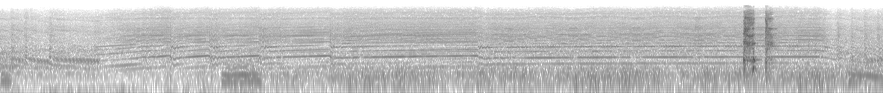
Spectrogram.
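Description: A racing car engine roars at high pitch, rising through the gears and dropping as it slows.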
